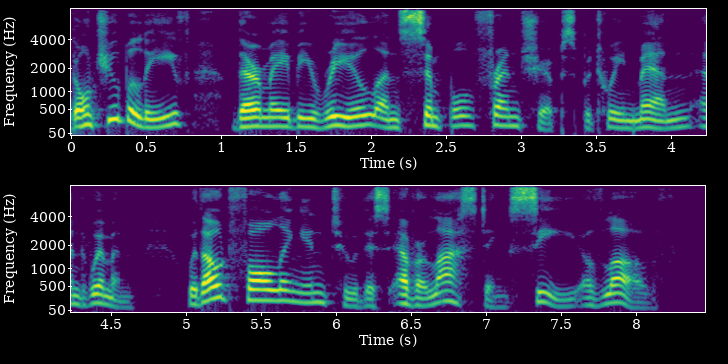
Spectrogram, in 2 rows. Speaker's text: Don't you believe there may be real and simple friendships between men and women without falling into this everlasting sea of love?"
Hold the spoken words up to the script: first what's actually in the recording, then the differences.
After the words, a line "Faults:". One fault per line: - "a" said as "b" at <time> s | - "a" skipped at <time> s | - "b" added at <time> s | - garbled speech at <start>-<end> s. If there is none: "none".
Don't you believe there may be real and simple friendships between men and women without falling into this everlasting sea of love?"
Faults:
none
